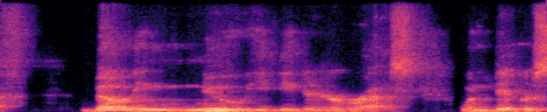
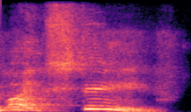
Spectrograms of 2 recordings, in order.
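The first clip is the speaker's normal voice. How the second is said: calling out Steve, much higher and louder; shout; 13 semitones higher, 4 dB louder than usual. Real, not acted. Calling out to co-host Steve, loud shout. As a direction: yell the name across the room.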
